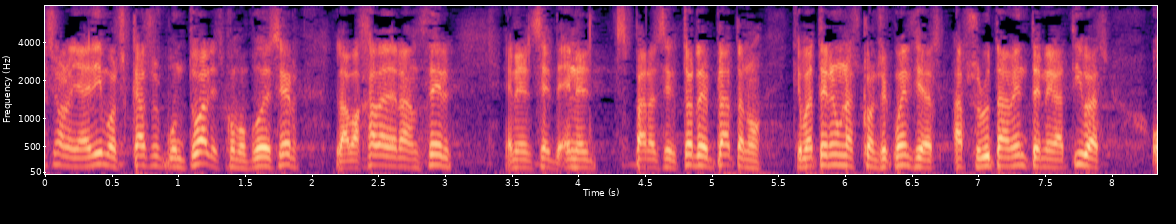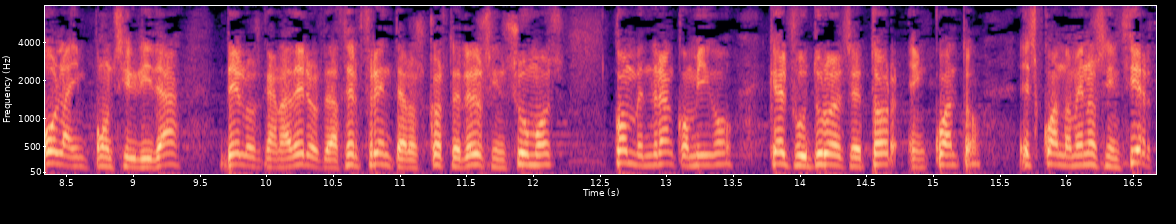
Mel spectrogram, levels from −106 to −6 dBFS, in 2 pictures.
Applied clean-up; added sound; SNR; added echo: none; none; none; none.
